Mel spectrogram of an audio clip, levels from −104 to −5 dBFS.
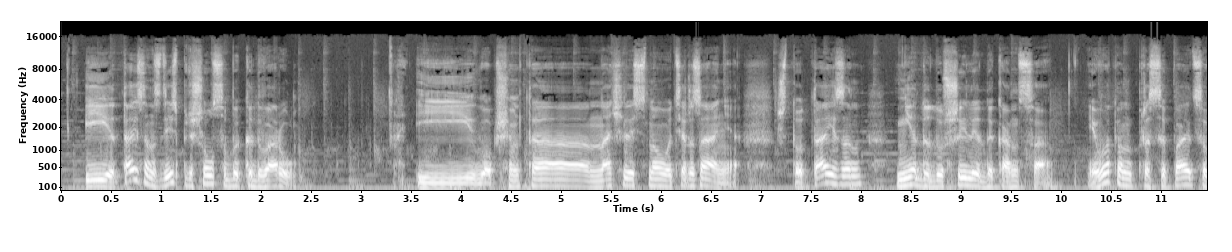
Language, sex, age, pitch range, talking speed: Russian, male, 30-49, 95-115 Hz, 120 wpm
